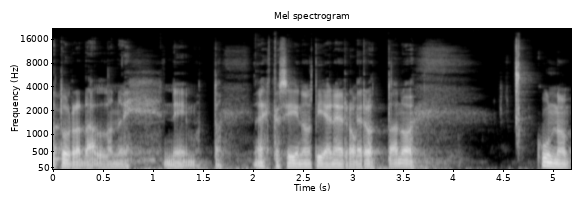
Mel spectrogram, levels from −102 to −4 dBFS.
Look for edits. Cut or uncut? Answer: cut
